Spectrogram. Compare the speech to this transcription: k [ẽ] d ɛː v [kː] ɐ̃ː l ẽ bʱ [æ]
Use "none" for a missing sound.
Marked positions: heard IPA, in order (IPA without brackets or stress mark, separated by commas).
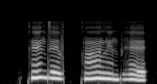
ɛ̃, kː, ɛ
